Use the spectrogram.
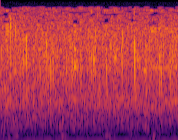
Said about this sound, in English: And I think everybody in the house ought to just go ahead and honor the Lord here tonight. And while you're clapping your hands, I just want you to hear in the background the chains of sin snapping in the lives of the people around you.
